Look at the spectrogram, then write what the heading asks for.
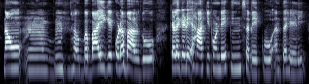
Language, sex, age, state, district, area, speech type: Kannada, female, 60+, Karnataka, Shimoga, rural, spontaneous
